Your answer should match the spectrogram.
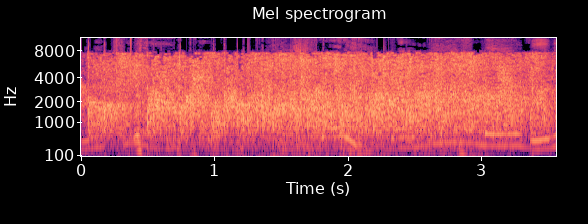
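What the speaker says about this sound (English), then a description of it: "Round of a fucking applause." Loud, dense applause fills the whole stretch, with a voice calling out over the clapping.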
